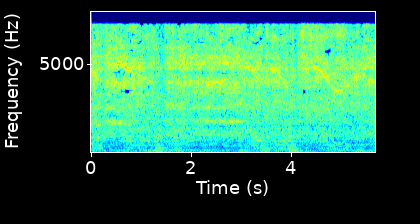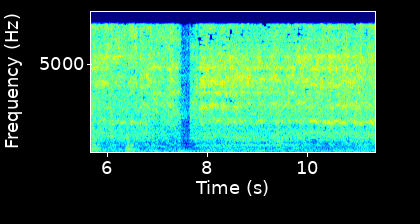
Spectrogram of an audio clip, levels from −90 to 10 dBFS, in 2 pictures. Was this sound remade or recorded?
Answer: remade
